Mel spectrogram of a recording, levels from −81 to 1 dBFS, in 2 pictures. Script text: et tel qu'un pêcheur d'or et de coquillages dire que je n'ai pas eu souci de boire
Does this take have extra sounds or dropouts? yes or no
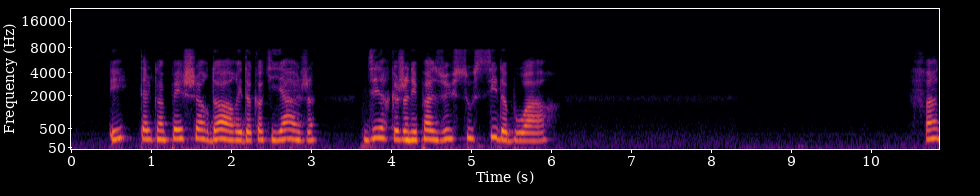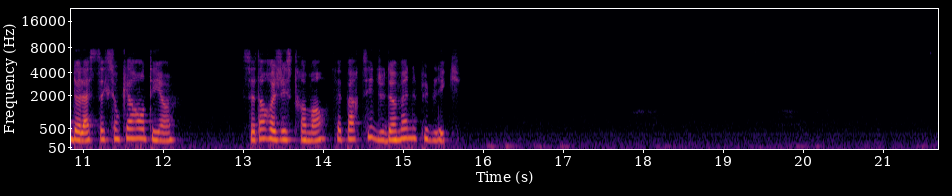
no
